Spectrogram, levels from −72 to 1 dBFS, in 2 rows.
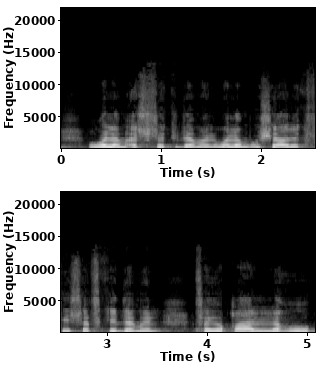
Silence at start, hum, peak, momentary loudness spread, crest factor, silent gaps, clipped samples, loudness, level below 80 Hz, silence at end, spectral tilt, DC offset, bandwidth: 0 s; none; -2 dBFS; 9 LU; 16 dB; none; under 0.1%; -19 LUFS; -58 dBFS; 0 s; -6.5 dB/octave; under 0.1%; 13 kHz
